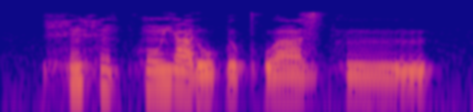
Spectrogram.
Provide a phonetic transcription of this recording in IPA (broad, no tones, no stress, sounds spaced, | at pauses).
h ĩ h ĩ pʰ ũ j a ɾ u ɓ ø kʷʼ aː z pʰ ʉː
